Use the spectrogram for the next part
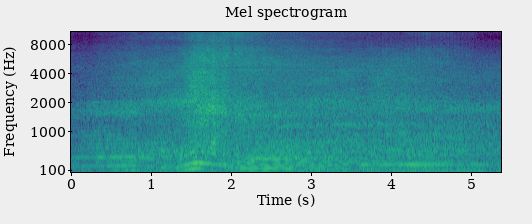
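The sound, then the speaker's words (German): Heavy evening rush-hour traffic of cars, buses and bicycles at the busy Ludgeri roundabout in Münster, Germany: a steady rumble of engines, with one vehicle revving loudly past early on before the dense hum settles back in. No voices. “Am Ludgeri-Kreisel in Münster ist immer richtig viel los. Eine Menge Autos, Busse und Fahrräder.”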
